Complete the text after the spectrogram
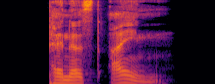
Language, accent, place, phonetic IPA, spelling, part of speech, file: German, Germany, Berlin, [ˌpɛnəst ˈaɪ̯n], pennest ein, verb, De-pennest ein.ogg
- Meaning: second-person singular subjunctive I of einpennen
